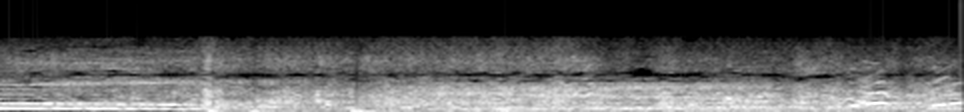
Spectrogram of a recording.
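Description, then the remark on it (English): A loud splash as someone tumbles into water, followed by several seconds of churning, sloshing water. A brief voice is heard just before the plunge. “Now look what you've done. Now I'm all wet.”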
